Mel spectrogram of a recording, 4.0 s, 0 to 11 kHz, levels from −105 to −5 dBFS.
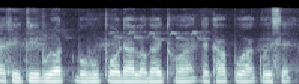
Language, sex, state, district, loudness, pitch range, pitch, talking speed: Assamese, male, Assam, Sonitpur, -16 LUFS, 125-130 Hz, 130 Hz, 135 wpm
